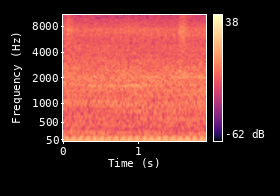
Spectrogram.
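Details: Medium bus AC after replacing the harsh-growling compressor with an original unit plus new condenser, twin dryer and fan belt, vacuumed and recharged: steady low hum with fine even pulsing, no growl or knock; cooling again, low-side pressure settling from 40 to 30.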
